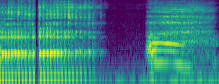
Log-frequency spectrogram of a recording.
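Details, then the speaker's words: Young woman burping: two long, loud, drawn-out burps separated by a short pause. "There's still some in there, so you have to put air in to get it just to all release."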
